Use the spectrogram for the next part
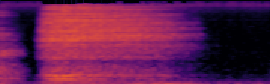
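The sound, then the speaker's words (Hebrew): A single deep, steady inhale drawn through the nose as part of a calming deep-breathing exercise, a soft airy hiss lasting about a second, with no talking. “נשימה עמוקה זה אומר שאני לוקחת מהאף,”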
